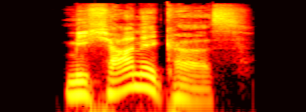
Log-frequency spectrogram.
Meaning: genitive singular of Mechaniker
- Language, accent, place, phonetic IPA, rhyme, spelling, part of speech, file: German, Germany, Berlin, [meˈçaːnɪkɐs], -aːnɪkɐs, Mechanikers, noun, De-Mechanikers.ogg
